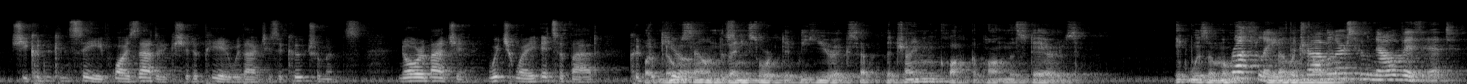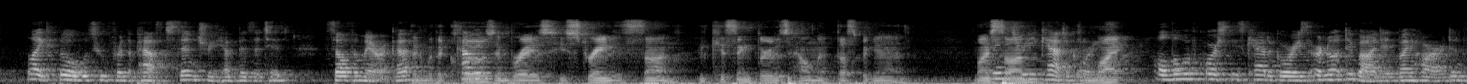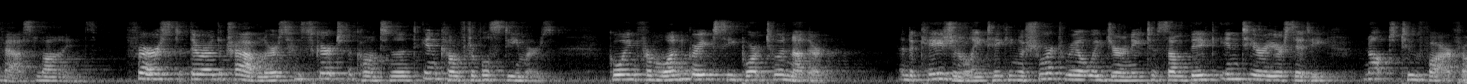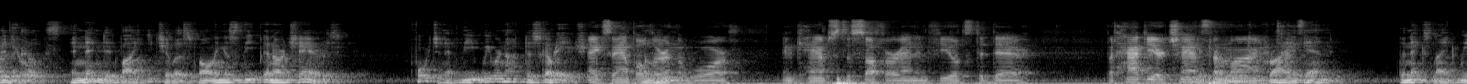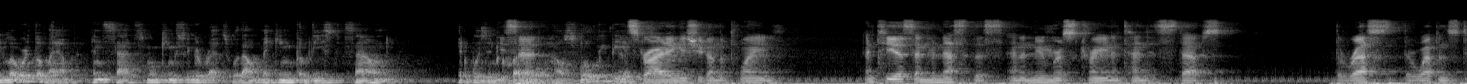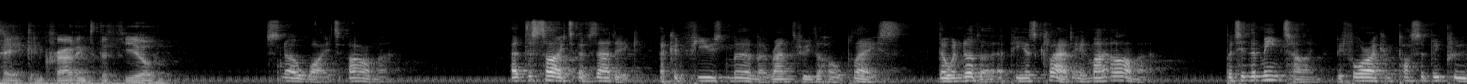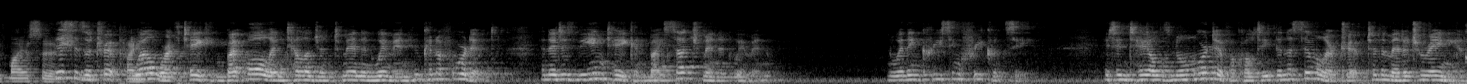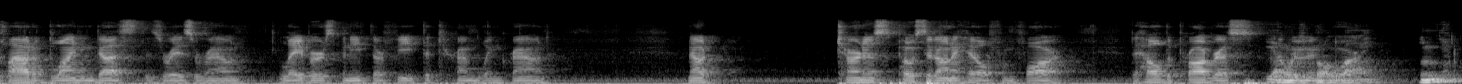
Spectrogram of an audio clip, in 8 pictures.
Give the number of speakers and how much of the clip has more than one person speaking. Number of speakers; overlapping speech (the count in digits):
4, about 9%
